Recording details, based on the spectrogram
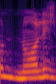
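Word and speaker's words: knowledge: हमारा silent word है silent word मतलब जब हम इन्हें बोलते हैं तो नॉलेज बोलते हैं ना कि को ना कि हम के का साउंड लेते हैं हम नॉलेज उसको बोलते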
